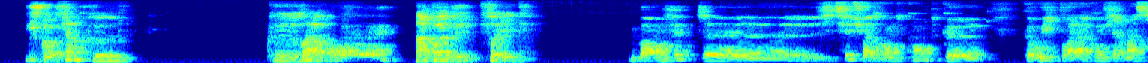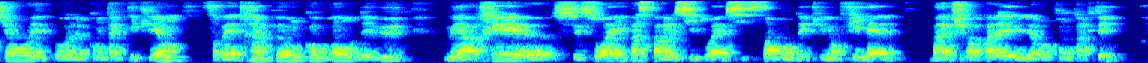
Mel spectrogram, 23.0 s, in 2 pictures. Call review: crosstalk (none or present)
none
